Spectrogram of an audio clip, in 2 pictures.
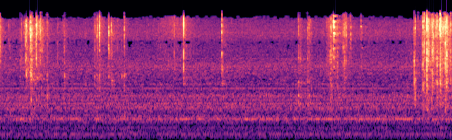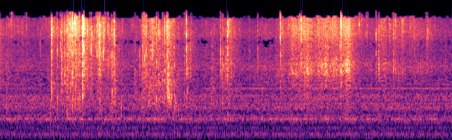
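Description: Plastic seasoning sachets and the instant-ramen packet crinkling and rustling as they are handled and torn open, loudest in clusters about five to eight seconds in, then a packet's contents shaken into the pot near the end. A steady low hum runs underneath.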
